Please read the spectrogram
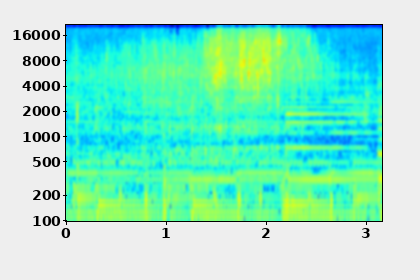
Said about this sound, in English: After the carrot mixture has simmered for 5 minutes, then it's time for the water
